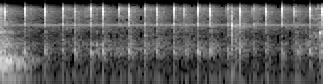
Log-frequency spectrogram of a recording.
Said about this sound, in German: Okay, ihr hört uns wahrscheinlich jetzt gerade klicken.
